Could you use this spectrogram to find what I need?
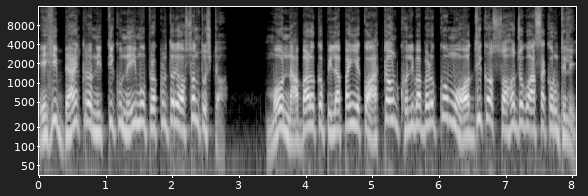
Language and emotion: Odia, angry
